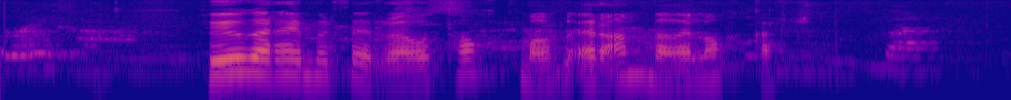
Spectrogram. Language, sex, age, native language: Icelandic, female, 60-69, Icelandic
